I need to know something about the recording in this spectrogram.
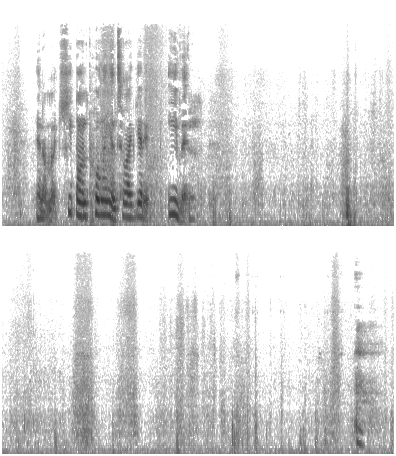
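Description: Fabric rustles softly as hands turn a stuffed cloth ball.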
